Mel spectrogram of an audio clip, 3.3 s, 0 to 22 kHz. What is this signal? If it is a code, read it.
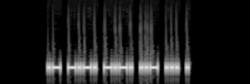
Morse code, heard as a keyed tone, about 36 wpm, 700 Hz. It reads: ACCUSE
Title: Six Letter Words - 35wpm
